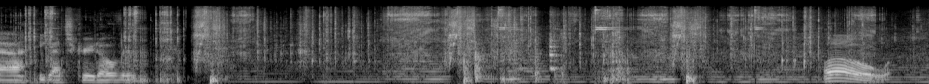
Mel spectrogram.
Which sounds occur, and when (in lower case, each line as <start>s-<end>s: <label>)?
0.0s-0.2s: male speech
0.0s-9.2s: mechanisms
0.4s-1.5s: male speech
2.1s-2.2s: tap
4.6s-4.8s: tap
4.9s-5.2s: squeal
5.9s-6.3s: squeal
7.5s-7.7s: squeal
8.2s-8.9s: male speech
